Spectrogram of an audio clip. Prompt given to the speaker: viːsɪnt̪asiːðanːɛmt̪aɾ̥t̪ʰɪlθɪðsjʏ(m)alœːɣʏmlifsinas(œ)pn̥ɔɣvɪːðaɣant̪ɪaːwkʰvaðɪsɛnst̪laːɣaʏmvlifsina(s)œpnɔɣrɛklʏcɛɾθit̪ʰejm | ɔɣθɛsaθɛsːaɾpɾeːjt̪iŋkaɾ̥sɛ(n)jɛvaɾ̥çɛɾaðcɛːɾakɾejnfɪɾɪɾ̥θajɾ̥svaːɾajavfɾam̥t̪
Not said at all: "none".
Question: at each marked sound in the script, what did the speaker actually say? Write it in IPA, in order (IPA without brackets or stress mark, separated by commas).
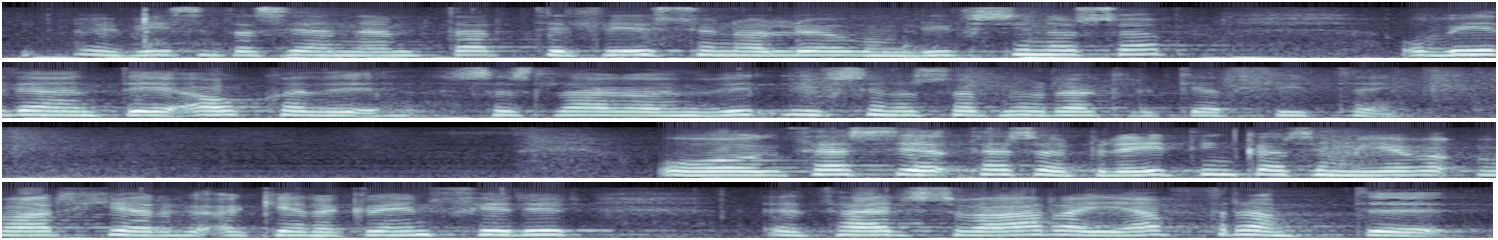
n, œ, s, m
